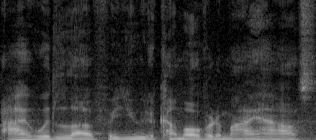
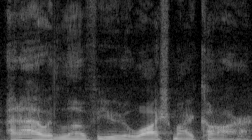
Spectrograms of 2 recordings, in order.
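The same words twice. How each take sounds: First: Low, soft, slow mock Ford; Harrison Ford. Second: Low, soft, slow deadpan punchline; quiet and slow, straight-faced; Harrison Ford. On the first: Harrison Ford inviting the young comic over, quiet and slow. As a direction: drop it quiet and slow, deadpan. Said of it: "He goes". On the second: Retold or imitated. Harrison Ford asking him to wash the car, quiet and slow. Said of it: "he goes".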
